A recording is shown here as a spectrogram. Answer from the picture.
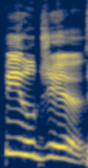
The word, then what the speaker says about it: Betelgeuse: Betelgeuse. It's pronounced Beetlejuice.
